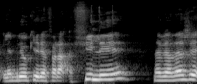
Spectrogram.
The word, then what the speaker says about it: filet: E a pronúncia é filet. Filet. Né? Porque a gente fala filé.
